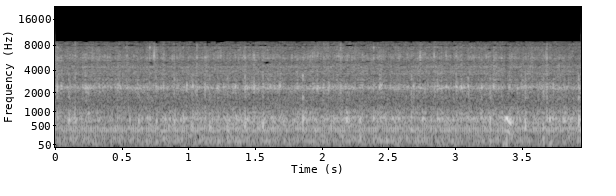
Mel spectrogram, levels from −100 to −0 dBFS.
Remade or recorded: recorded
